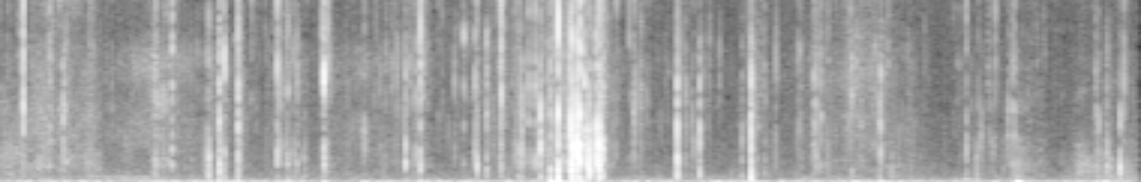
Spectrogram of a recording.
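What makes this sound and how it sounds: A thin, clear plastic rain cover is unfolded as fingertips lift and peel its layers apart. Dense, sharp crinkles and snaps crackle across a bright, hissy range, over a low, steady rumble. The crackling swells to its loudest burst near the middle before settling back to lighter crinkling.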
